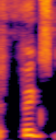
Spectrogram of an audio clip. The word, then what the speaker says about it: fixed: Oh no, it is an ever fixed mark. यहाँ पे fixed नहीं पढ़ेंगे, हम इसे fixed पढ़ेंगे क्योंकि यहाँ पे एक syllable कम हो रहा था तो इसलिए E पे जोर दिया गया है।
